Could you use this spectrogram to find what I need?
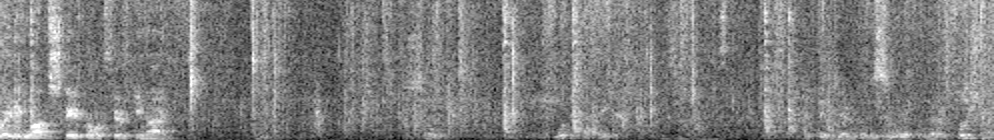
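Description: An elderly man speaks calmly in a quiet room.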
